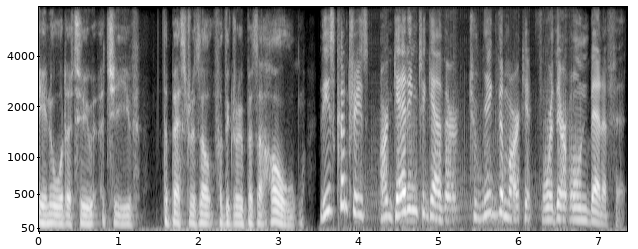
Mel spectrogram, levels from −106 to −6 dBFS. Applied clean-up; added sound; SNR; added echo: neural separator model SepFormer DNS4.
